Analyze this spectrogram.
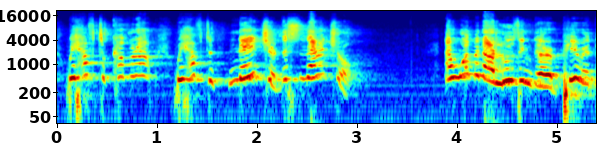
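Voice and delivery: ordinary delivery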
